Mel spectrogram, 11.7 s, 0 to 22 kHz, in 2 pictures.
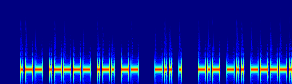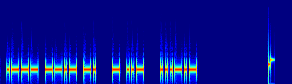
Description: Morse code, heard as a keyed tone, about 25 wpm, 700 Hz. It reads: W1RM DE KD9JQN TU <SK>
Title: K1USN SST QSO Practice 25wpm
